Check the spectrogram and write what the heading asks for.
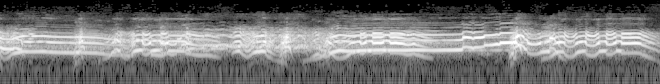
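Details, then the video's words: Several coyotes calling together in a dense chorus of overlapping wavering howls and quick warbling yips, pitches bending up and down continuously throughout, with sharp yelps standing out near the start and middle. "THE SOUND OF COYOTES"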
